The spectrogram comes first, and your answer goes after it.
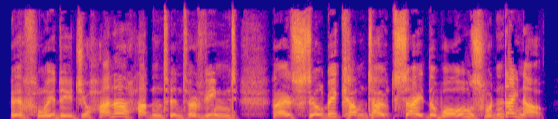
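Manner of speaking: a touch of teasing challenge; lightly voiced baiting priest. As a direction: poke at him with the question.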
